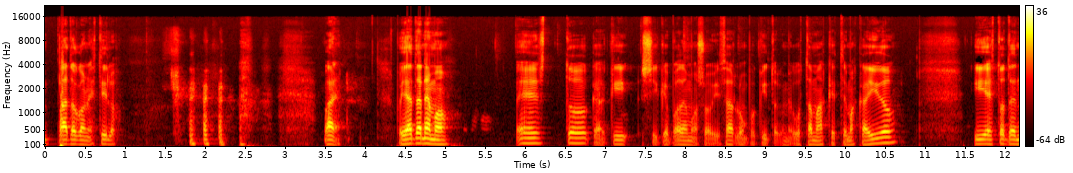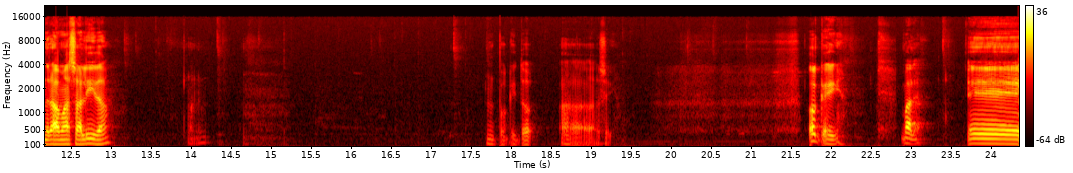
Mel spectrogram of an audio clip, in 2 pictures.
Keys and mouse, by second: 0.5-1.7 right drag, 1.7-3.3 drag, 7.2-11.1 drag, 12.1 Tab, 13.2 Tab, 14.3 k, 14.7 f, 15.6-22.5 drag, 16.2 f, 23.4 KP_1.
